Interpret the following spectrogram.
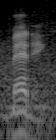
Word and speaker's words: Menning: We keep mispronouncing it, but it's Michael Menning up the inside of Menning.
